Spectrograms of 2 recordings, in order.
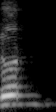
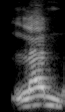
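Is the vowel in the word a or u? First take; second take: u; a. First: The word has an u vowel. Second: The word has an a vowel. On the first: The speaker calls it wrong. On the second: The speaker calls it right.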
